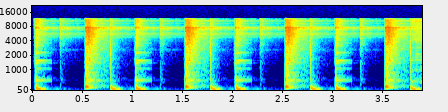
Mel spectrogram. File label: midi drum patterns drums modern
